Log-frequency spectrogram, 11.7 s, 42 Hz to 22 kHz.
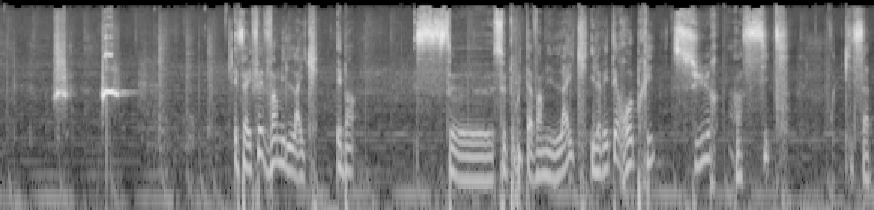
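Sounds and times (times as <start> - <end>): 
loud piercing whistles made with fingers in the mouth: 0.7 - 2.0
speech: 3.2 - 4.9, 5.5 - 10.5, 11.3 - 11.6.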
